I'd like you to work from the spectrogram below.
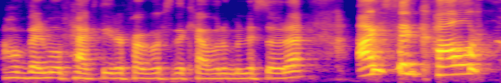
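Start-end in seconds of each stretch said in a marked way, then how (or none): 2.7-3.8 loud, high laugh breaking through. Real, not acted. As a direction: laugh at your own mistake. Laughs at her own wrong answer.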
